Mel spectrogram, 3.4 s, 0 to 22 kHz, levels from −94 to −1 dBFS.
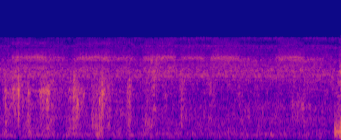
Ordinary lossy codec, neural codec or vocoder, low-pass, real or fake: none; vocoder, 22.05 kHz, 80 mel bands, HiFi-GAN; 7.2 kHz; fake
